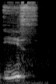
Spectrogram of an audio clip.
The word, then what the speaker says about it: íss: i want to do east and then call it a night because it is uh 8 p.m pacific here it just has two s's in old norse it's a long i and both in both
